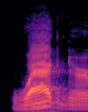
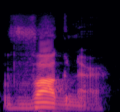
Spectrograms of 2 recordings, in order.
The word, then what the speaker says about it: Wagner: f sound of volkswagen just like w is actually a v wagner would be wagner wagner which is very important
